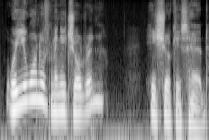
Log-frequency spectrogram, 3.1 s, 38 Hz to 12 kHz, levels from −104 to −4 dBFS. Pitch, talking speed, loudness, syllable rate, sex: 130 Hz, 190 wpm, -18 LUFS, 5.9 syllables/s, male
